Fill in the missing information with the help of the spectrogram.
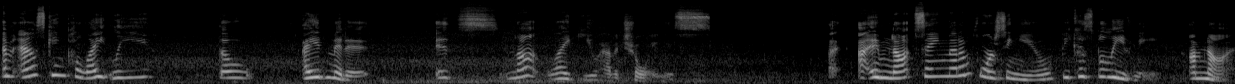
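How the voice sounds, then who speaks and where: A woman's voice: sits high, sing-song, slow, slight background noise, exaggerated voice. A woman voicing a possessive, flirtatious lamia in a roleplay ASMR style, coaxing her chosen mate with sweet condescension. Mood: condescending, insistent.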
